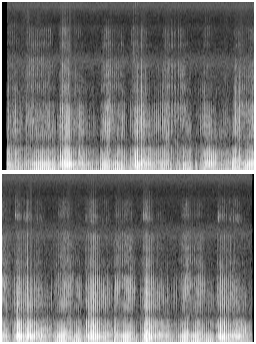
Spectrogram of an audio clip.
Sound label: cat purr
